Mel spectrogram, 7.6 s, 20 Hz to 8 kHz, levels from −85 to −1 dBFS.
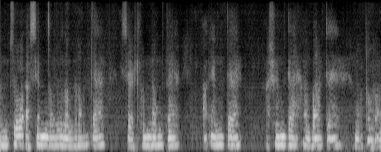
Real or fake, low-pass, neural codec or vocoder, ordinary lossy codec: fake; none; codec, 16 kHz, 1 kbps, FreqCodec, smaller model; none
